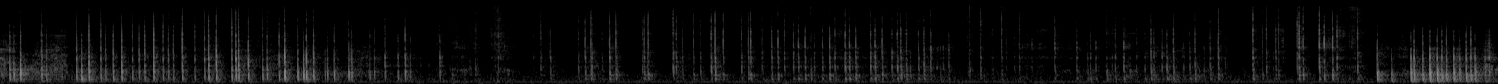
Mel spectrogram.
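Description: Long nails scratch and tap the lid of a hollow, dark grey cardboard box, then move on to its held side panels. Quick, dry taps with almost no ring mix with papery scratching. The sound thins out in the middle and grows louder and denser near the end.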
